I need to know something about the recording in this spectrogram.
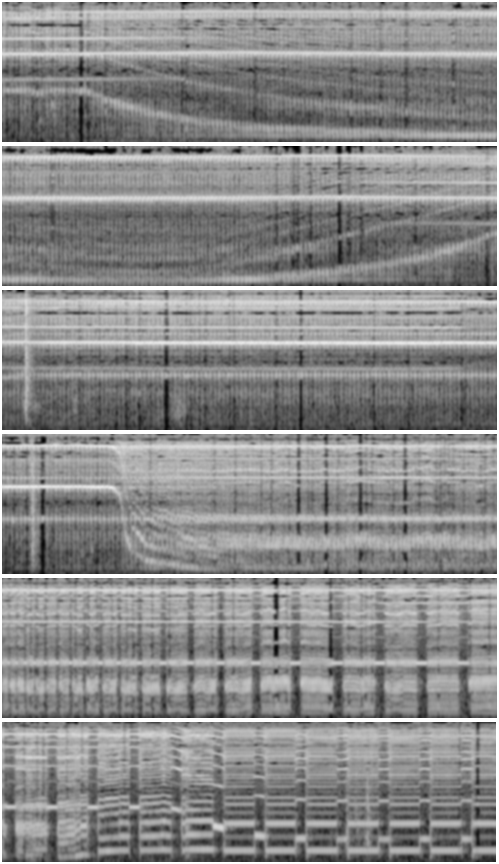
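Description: An electronic synthesizer circuit whines with tones that sweep down and up in pitch.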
